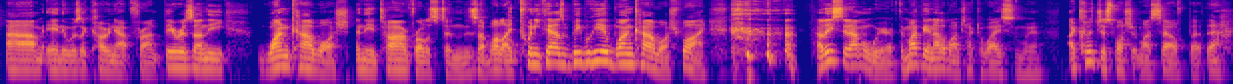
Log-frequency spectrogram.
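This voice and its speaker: A man in his thirties with a New Zealand accent, narrating a casual daily vlog as a single dad, his voice low and rough from a cold, laid-back and self-mocking with frequent chuckles. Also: a bit bright, dry recording, studio quality.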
